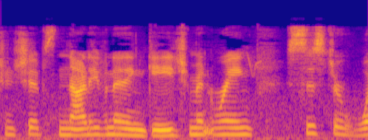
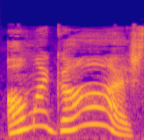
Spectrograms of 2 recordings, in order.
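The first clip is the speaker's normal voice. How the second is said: delighted surprise; 11 semitones higher, 5 dB louder, much slower than usual. Real, not acted. Reading a nice comment.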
